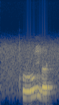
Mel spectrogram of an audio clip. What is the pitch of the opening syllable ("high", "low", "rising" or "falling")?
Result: rising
